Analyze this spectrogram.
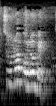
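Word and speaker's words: pseudocoelomate: ठीक है, इसका प्रोनाउंसिएशन देखना, पी यहाँ पे साइलेंट है जिसको बोला जाता है सूडोकोलोमेट।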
